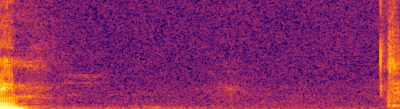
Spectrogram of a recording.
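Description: Near silence: a pause between spoken sentences. A man's voice trails off just at the start, and speech picks up again at the very end.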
